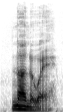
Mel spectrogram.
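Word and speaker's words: Nanaue: Uh, Na and Nanui, Nanoe is how you say that Yeah. because he is Hawaiian.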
